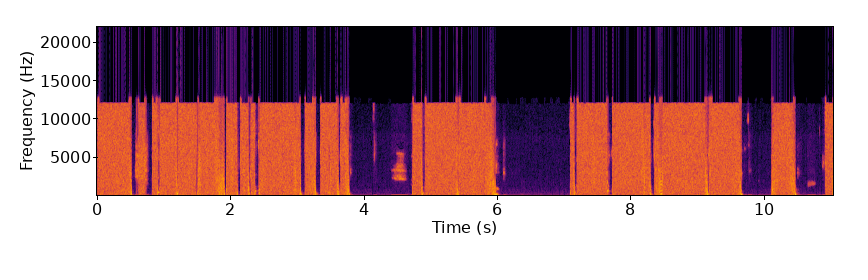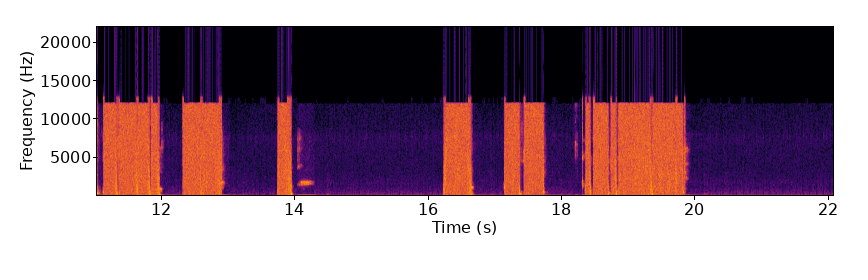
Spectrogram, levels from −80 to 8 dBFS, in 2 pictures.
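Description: Speech buried for its whole length under loud, harsh broadband noise: samples built from the wrong bytes, where each value is assembled off by a byte or in swapped order, so the jittery low bits dominate.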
